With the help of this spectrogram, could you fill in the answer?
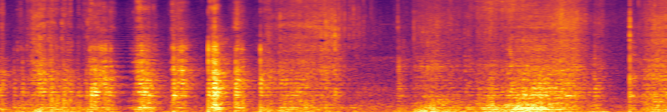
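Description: Both hands with long nails scratch, rub and crush a pile of dry wafer biscuit crumbs on a pinkish speckled surface. The result is a continuous dry crackling and scraping texture, with brief sharper crunches rising out of the steady rustle and bright, crisp edges over a fuller low body.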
